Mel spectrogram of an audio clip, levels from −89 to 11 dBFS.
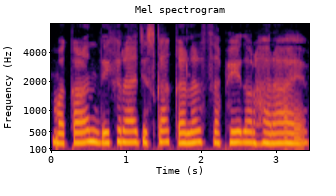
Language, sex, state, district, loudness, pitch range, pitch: Hindi, female, Jharkhand, Deoghar, -12 LUFS, 235-250 Hz, 245 Hz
